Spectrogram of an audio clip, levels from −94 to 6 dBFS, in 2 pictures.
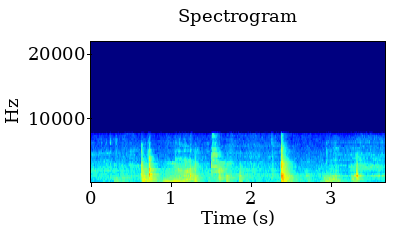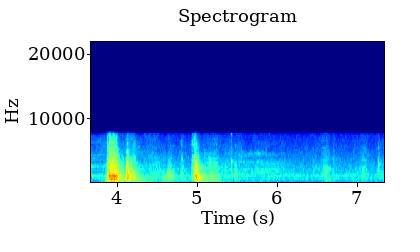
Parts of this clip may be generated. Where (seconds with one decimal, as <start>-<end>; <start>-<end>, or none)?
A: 3.0-4.0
